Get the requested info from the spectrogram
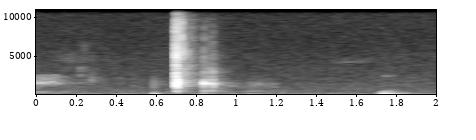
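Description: A quiet pause in which the speaker's mouth makes three short, sharp lip or tongue clicks a little under a second in, followed near the end by a brief low vocal sound as he draws breath to speak again.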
